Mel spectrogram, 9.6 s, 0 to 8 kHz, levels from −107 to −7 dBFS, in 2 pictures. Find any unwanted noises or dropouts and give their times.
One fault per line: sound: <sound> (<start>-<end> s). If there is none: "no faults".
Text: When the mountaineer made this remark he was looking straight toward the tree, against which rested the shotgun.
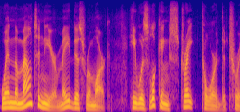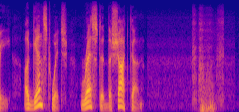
sound: breath (8.6-9.3 s)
